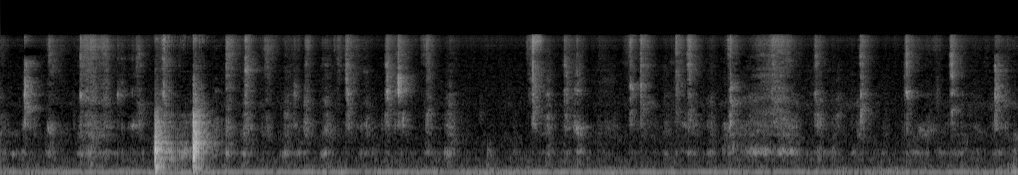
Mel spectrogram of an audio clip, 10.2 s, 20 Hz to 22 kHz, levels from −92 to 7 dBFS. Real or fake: fake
